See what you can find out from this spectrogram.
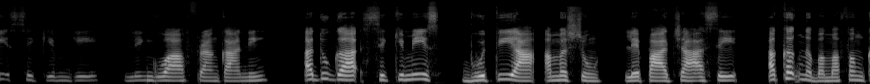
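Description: At 1.47 s and again at 2.49 s the microphone volume is stepped up, rising by about 8 dB and then about 5 dB as the call software boosts a quiet input. Speech and background jump together, showing as abrupt steps in the waveform envelope and brighter spectrogram bands.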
